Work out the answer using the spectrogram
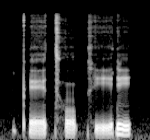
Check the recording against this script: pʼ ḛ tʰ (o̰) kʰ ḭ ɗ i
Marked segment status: correct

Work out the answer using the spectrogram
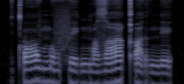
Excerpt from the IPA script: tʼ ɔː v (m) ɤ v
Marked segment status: correct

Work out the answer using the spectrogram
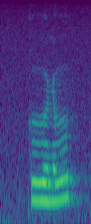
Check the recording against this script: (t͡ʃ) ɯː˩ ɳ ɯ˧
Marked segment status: incorrect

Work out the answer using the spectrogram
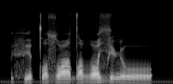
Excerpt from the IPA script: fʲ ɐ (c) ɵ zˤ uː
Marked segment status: incorrect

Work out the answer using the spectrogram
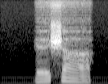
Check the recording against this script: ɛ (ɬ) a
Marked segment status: incorrect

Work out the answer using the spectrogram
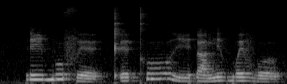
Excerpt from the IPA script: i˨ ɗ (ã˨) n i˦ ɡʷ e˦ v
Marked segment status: incorrect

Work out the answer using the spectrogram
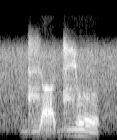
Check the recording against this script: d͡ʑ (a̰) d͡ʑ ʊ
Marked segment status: correct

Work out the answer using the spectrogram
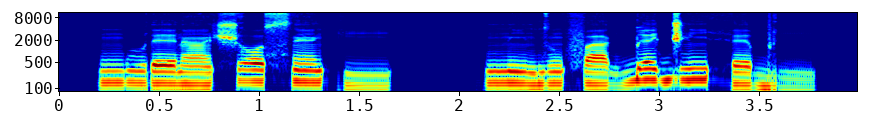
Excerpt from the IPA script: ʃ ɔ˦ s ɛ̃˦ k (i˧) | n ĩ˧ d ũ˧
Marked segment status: correct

